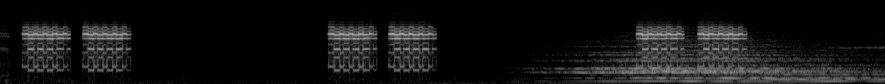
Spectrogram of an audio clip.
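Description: A telephone rings in paired bursts, twice and then again after a pause, loud and clear in a quiet room, with a low hum creeping in toward the end.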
